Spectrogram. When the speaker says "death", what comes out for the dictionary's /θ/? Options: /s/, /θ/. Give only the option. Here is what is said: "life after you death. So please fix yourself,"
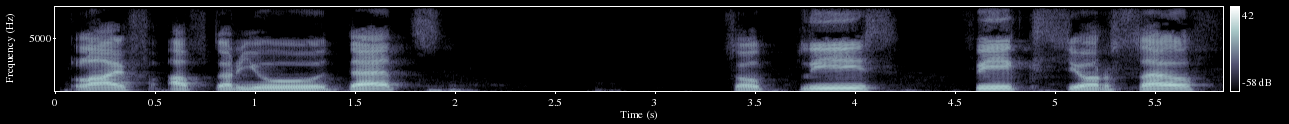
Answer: /s/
